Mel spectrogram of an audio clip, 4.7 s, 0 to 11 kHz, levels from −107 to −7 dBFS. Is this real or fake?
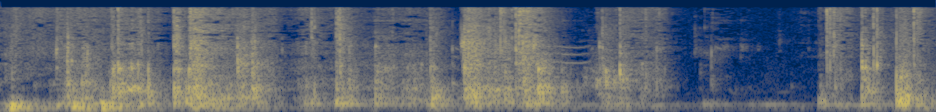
fake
